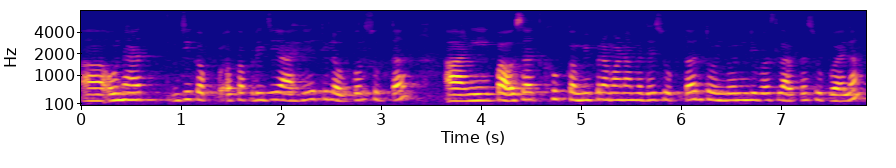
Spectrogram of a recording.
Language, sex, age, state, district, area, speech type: Marathi, female, 18-30, Maharashtra, Akola, urban, spontaneous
